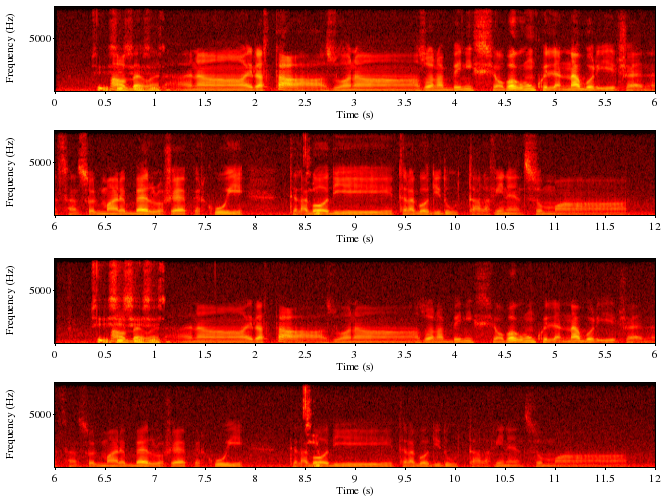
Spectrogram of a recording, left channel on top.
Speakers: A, on the right (about 40°); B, on the left (about 70°).
A: Sì, sì,
B: No,
A: sì,
B: vabbè, guarda,
A: sì, sì.
B: è una- in realtà suona, suona benissimo. Poi comunque lì a Napoli, cioè, nel senso, il mare è bello, c'è, per cui te la
A: Sì.
B: godi, te la godi tutta, alla fine, insomma...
